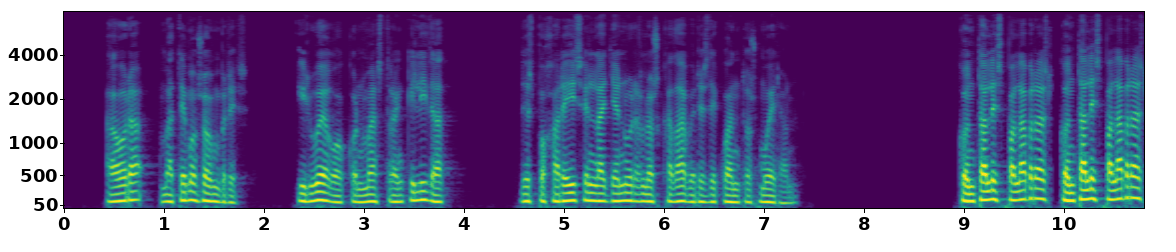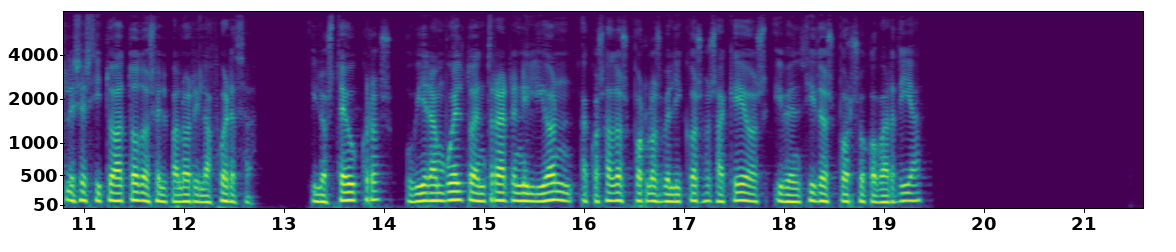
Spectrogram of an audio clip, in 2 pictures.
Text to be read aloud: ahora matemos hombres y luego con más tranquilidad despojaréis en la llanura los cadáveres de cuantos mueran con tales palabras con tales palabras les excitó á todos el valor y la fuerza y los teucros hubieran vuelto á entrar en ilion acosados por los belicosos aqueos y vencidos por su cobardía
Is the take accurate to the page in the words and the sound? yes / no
yes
